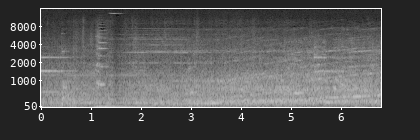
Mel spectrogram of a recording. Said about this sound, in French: Je pense que vous avez pu reconnaître ce magnifique son, il s'agit bel et bien du tramway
